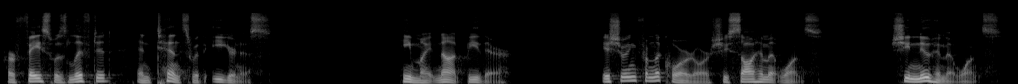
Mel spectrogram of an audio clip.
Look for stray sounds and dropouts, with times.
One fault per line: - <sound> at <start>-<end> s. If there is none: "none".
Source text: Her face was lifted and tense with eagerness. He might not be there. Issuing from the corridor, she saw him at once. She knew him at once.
none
